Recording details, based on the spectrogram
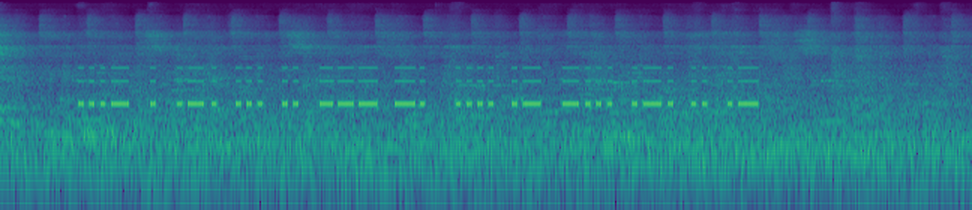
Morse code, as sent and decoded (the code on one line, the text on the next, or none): ...- . .-. ... .. --- -. / .... .- -... .-. .. .-
VERSION HABRIA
